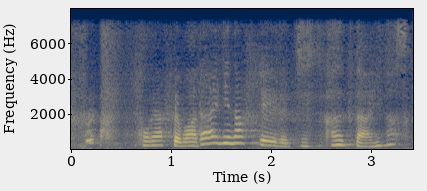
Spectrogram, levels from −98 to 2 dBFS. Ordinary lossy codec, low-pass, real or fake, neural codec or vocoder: none; 7.2 kHz; fake; codec, 24 kHz, 0.5 kbps, DualCodec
